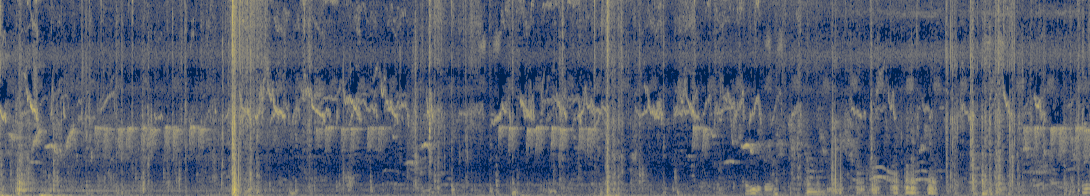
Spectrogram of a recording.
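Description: Domestic pigeons kept at a family home flutter and flap their wings in repeated bursts, with soft cooing and chirpy calls scattered throughout at close range, and no talking.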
